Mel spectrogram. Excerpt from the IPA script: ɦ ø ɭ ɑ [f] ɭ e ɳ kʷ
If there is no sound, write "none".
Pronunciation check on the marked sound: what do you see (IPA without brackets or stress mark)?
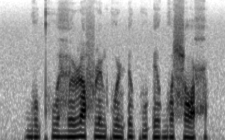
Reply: f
